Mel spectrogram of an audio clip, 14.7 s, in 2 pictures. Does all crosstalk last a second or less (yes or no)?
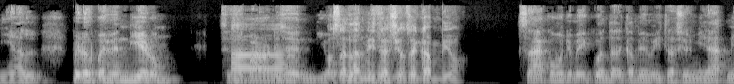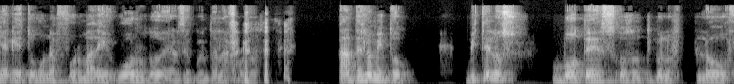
no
